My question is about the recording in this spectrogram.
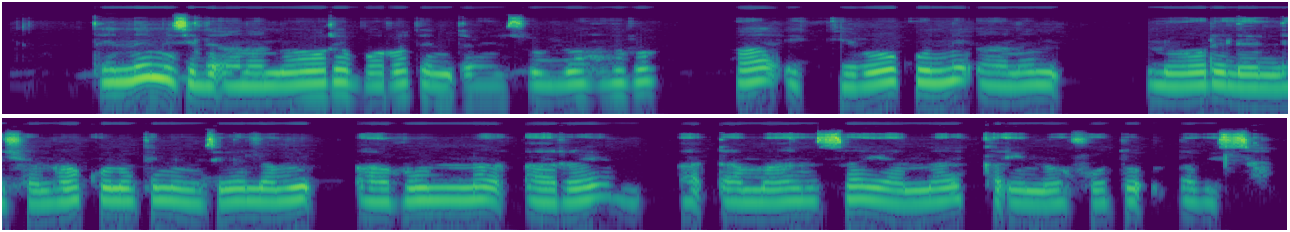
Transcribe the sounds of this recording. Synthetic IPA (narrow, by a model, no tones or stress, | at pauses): t̪ɛnːɛmɪsɪlɛɐnɐnɪwoːɾɛbɔrːɔt̪ɛnt̪ʼɐmesʊmːɔhɔɾɔ | hɐɪkːɪɾoːkʊnːɪʔɐnɐ | nɪwoːɾɛleːlːɪʃɐnɔhɐkːɔnɔt̪ɪnɛmɪsɪlɛlɐmʊ | ɐrʊnːɐɐɾɛ | ɐᶑɐmaːnsɐjɐnːakːɐɪnːofɔt̪ɔᶑɐbɪsːɐ̥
